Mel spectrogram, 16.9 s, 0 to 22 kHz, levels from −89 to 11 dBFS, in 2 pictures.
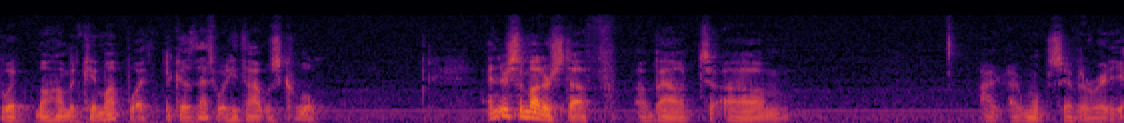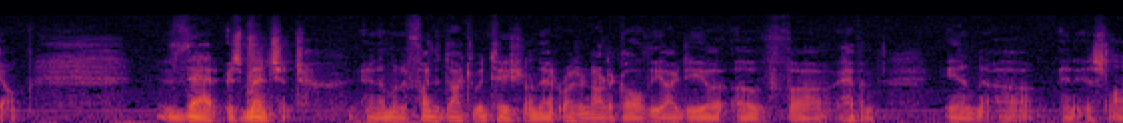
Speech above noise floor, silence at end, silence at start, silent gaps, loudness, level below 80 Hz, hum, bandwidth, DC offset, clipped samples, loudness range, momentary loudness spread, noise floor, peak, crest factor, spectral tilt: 22 dB; 0 s; 0 s; none; -33 LUFS; -48 dBFS; none; 14 kHz; under 0.1%; under 0.1%; 8 LU; 16 LU; -55 dBFS; -8 dBFS; 26 dB; -5.5 dB/octave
